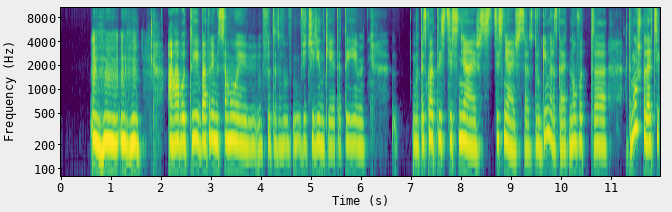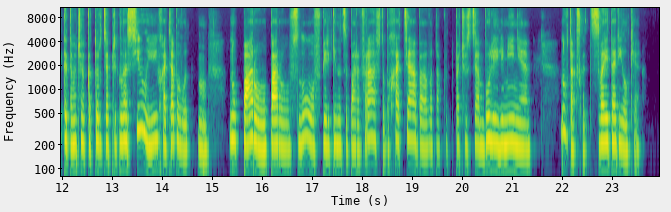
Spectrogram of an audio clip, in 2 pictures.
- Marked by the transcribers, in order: none
- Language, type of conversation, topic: Russian, advice, Почему я чувствую себя одиноко на вечеринках и праздниках?
- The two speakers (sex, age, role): female, 30-34, user; female, 45-49, advisor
